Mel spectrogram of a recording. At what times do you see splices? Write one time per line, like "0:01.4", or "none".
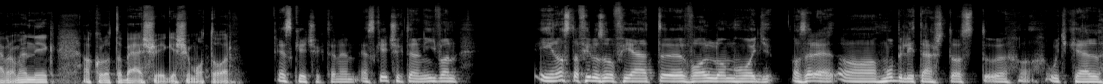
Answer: none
